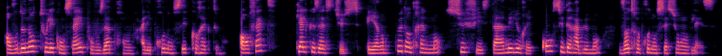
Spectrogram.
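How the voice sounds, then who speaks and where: Woman from France, language teacher reading a scripted lesson, mellow tone with a husky edge. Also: mid-range voice, moderate pace, few pauses. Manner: clear, encouraging instruction addressed to listeners.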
